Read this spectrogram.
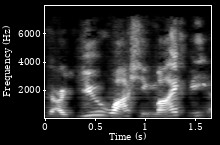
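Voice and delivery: slow question with "you" and "my" both punched; stress on YOU and MY. Shown as a demonstration. Preacher demonstrating Peter's emphasized words, stress on "you" and "my". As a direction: hit "you", then lift "my" in disbelief. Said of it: "are definitely emphasized".

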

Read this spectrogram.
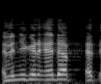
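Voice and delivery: ordinary delivery

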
